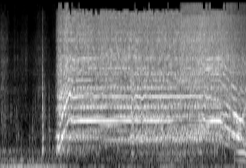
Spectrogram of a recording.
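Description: A battery-powered top handle chainsaw in eco mode, with a reduced chain speed, whirring up sharply from quiet and running at a steady, smooth, loud, high-pitched whine that dips slightly near the end.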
